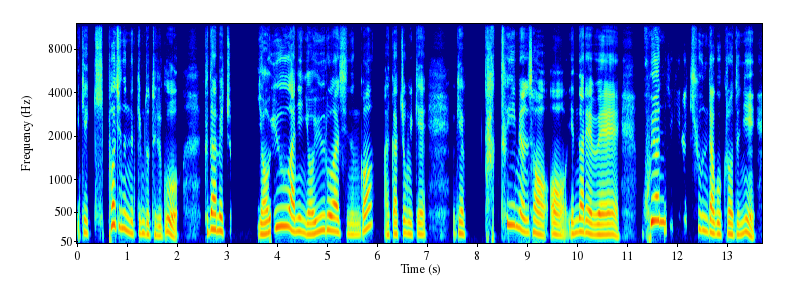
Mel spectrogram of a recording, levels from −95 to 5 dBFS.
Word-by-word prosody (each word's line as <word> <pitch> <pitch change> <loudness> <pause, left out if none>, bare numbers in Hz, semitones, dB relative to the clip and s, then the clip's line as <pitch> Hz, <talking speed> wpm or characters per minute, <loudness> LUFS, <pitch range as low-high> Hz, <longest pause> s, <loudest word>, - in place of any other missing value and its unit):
이렇게 190 -2 -5
깊어지는 270 -8 0
느낌도 175 -1 -4
들고 140 +5 -1 0.5
그다음에 230 -3 +3
좀 - - -16 0.6
여유 260 +12 +3
아닌 205 -3 +2
여유로워지는 180 -2 +1
거? 270 - +1 0.2
아 - - -10
그니까 165 +2 -1
좀 175 +1 -4
이렇게 85 - -3 0.5
이렇게 175 -2 -2 0.4
탁 - - -7
트이면서 200 - 0
어 160 -2 0
옛날에 190 -1 +2
왜 155 -2 +2 0.5
호연지기를 355 -2 +2
키운다고 200 -8 -1
그러더니 160 +1 -1
185 Hz, 270 characters per minute, -23 LUFS, 165-230 Hz, 0.6 s, 그다음에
